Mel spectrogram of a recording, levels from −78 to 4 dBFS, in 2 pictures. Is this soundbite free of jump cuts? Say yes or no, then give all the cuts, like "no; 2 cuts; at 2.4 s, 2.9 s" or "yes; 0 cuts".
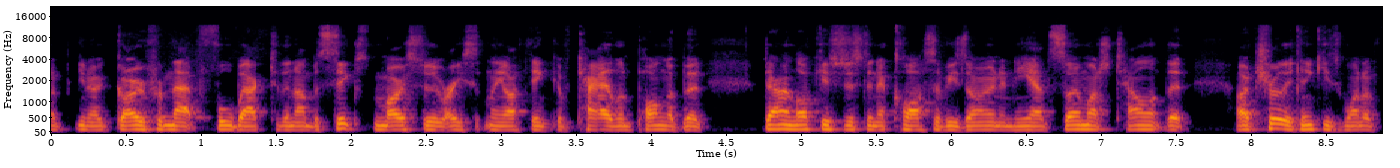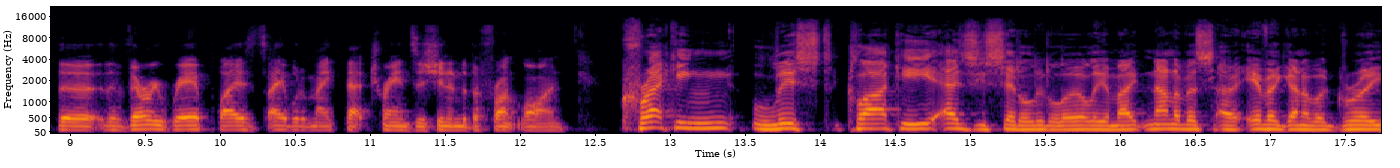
yes; 0 cuts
